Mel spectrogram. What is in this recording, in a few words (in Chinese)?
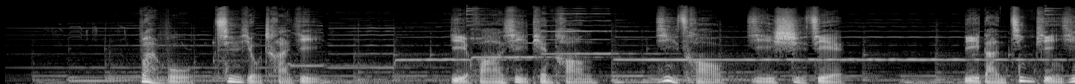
男, 宣传片配音, 精品养生酒店, 优美磁性; 男9-低沉磁性; 质感磁性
